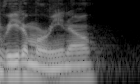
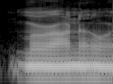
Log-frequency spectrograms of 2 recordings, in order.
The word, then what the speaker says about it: Moreno: Wait, is her name Rita Moreno? Hold on. – Morano or Morano. – No, I think you said it correctly, actually.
